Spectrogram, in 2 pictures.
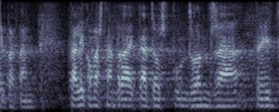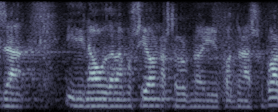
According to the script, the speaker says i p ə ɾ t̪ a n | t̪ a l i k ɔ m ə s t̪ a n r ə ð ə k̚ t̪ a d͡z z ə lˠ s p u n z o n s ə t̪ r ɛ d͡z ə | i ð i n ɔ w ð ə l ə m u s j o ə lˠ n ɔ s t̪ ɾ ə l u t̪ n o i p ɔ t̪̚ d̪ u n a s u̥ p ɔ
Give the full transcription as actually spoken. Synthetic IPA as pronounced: i p ə ɾ t̪ a n | t̪ a l i k ɔ m ə s t̪ a n r ə ð ə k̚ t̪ a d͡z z ə lˠ s p u n z o n z ə t̪ ɾ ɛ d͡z ə | i ð i n ɔ w ð ə l ə m u s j o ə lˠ n ɔ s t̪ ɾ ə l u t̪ n o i p ɔ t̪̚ d̪ u n a s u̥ p ɔ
